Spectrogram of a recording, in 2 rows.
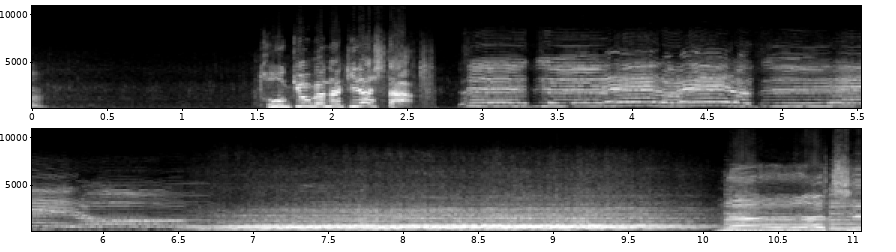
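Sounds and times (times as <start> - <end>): voices singing held notes: 2.9 - 11.0.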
